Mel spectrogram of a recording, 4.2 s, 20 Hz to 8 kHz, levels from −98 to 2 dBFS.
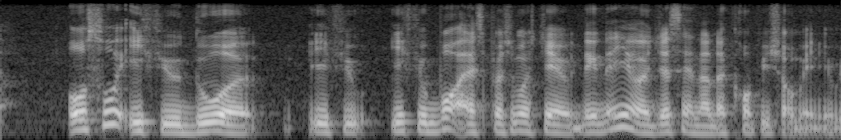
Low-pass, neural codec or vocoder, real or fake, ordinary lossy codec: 7.2 kHz; none; real; none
